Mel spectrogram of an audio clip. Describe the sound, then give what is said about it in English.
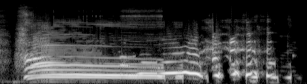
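People howl like wolves for Howling for Wolves, a loud drawn-out howl held for over a second before breaking into short, choppy vocal yips and murmurs. “That was our first time howling.”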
